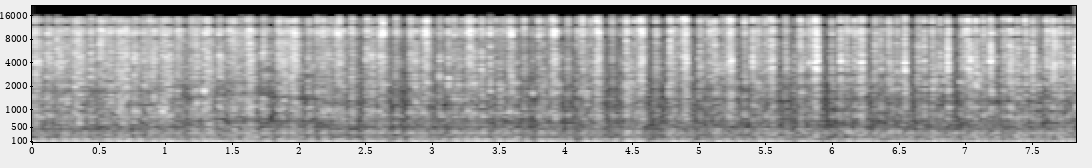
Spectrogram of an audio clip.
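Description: Rat rod's carbureted V8 with twin four-barrel carburettors and an upright exhaust stack, running with a deep, uneven rumble as the car creeps forward under light throttle.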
